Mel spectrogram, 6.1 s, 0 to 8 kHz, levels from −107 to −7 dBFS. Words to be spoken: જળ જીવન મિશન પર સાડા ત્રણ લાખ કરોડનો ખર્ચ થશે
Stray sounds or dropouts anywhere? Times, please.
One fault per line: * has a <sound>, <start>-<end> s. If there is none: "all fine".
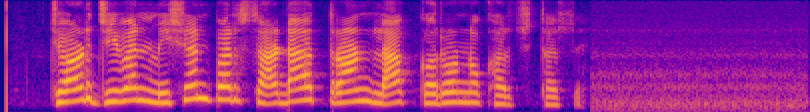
all fine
